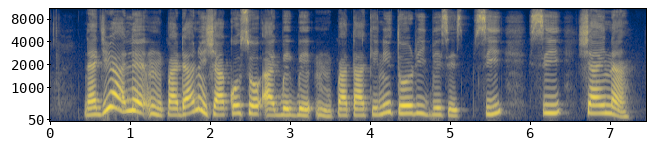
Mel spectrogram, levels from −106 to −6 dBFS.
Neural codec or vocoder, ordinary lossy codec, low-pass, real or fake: none; none; none; real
